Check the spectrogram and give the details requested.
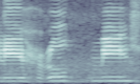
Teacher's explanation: حکمی، می کو لمبا نہیں کرنا، نیچے زیر ہے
